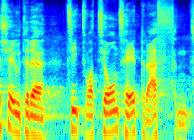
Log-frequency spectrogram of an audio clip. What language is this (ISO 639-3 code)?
gsw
